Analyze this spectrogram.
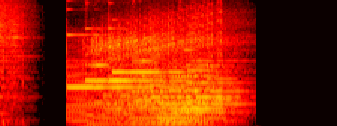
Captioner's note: chiming tone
